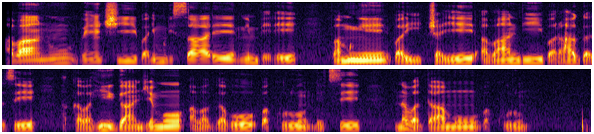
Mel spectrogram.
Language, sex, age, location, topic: Kinyarwanda, male, 25-35, Kigali, health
